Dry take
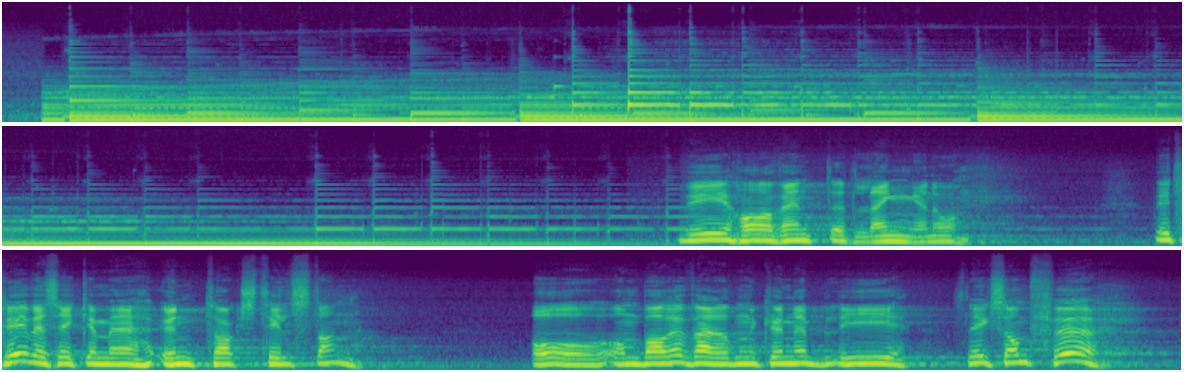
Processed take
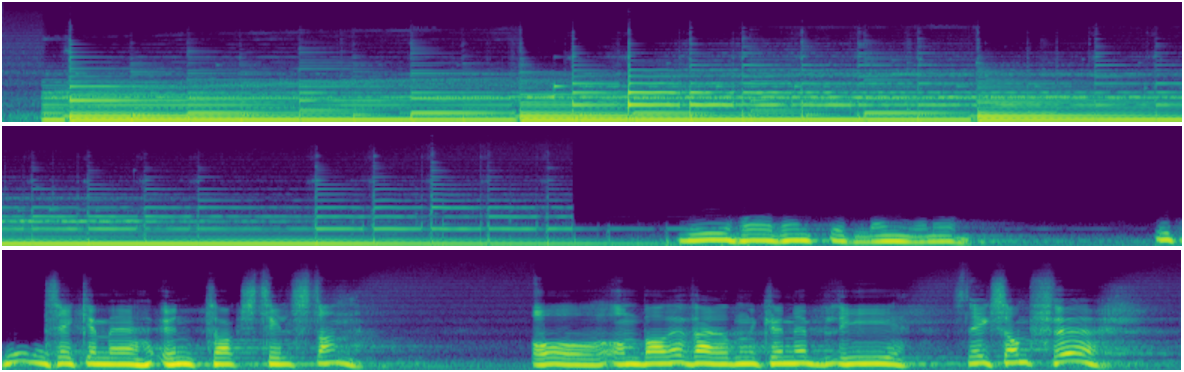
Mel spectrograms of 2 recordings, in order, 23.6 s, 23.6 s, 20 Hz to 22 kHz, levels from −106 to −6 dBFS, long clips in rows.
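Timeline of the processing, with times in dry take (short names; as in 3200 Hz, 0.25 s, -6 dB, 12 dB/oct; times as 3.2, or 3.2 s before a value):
11.66–16.02 Gaussian blur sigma 25 samples
whole clip: treble ducked by the level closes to 760 Hz, closed at -14.5 dBFS; high shelf 5800 Hz +5.5 dB; comb 1.3 ms, depth 54%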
